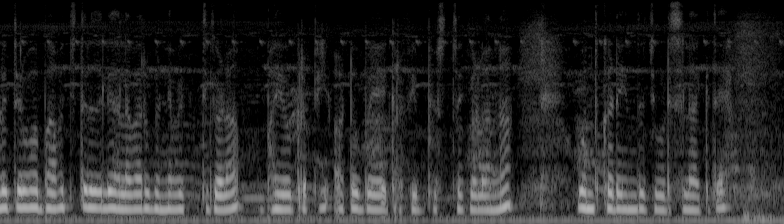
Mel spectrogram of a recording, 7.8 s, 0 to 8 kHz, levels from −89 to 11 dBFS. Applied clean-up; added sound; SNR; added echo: none; none; none; none.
